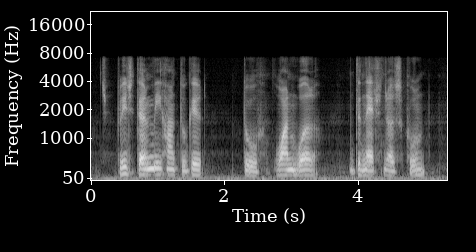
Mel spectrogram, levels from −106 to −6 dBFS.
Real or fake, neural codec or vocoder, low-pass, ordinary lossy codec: fake; autoencoder, 22.05 kHz, a latent of 192 numbers a frame, VITS, trained on many speakers; 7.2 kHz; none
